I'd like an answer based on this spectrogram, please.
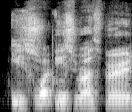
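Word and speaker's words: Rutherford: Metife Stadium East, how the hell you pronounce that town? Except East Rouford. East East Ruford, New Jersey.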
